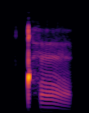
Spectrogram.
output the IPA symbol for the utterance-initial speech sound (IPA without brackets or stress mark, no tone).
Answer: ǃʰ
